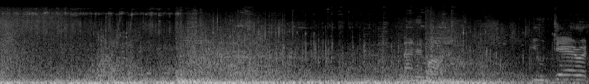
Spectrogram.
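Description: Weapons clash in a fight.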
